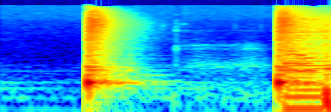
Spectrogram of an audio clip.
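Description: One hit of a soloed GarageBand snare drum sample run through a distortion plug-in: a sharp crack about two thirds of a second in, dying away over about half a second.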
